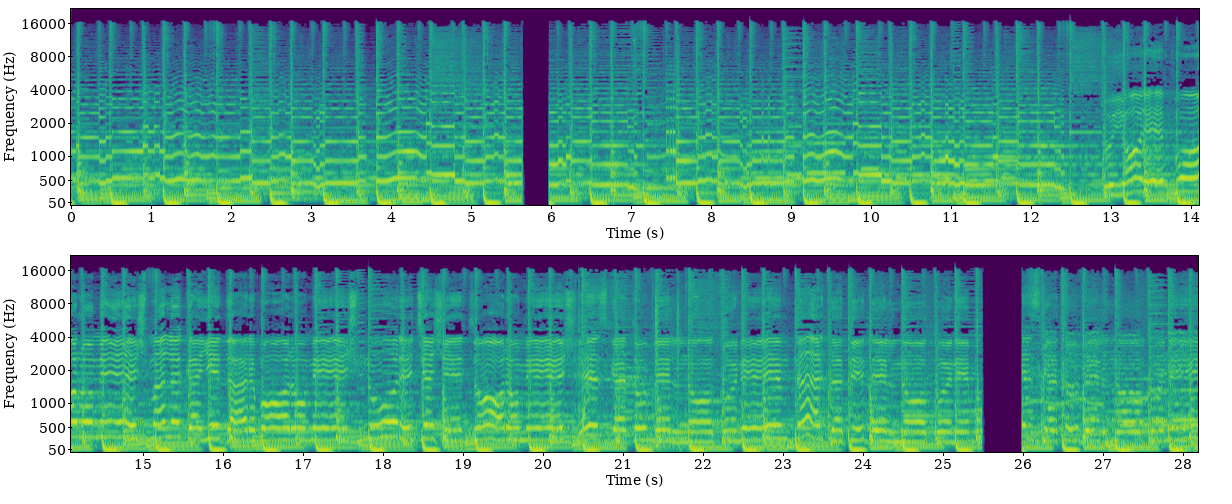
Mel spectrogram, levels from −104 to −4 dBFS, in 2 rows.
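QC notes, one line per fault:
5.64–5.98 s and 25.49–25.99 s, playback stall: the audio drops to silence mid-flow for about 340 ms, then about 500 ms, and resumes afterwards. This is likely the player running short of data or its output thread being blocked until it recovered.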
